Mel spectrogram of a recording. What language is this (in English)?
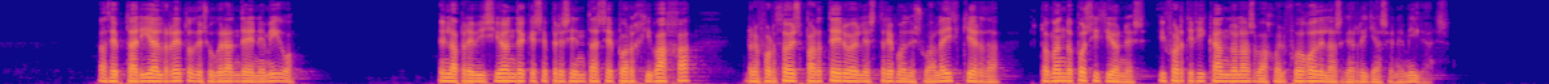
Spanish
